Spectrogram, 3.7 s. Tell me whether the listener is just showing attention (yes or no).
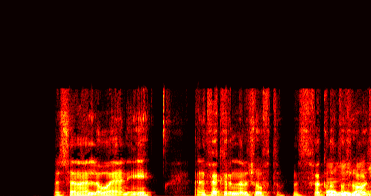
no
